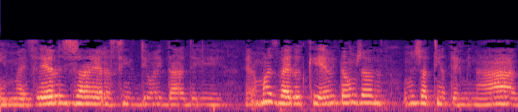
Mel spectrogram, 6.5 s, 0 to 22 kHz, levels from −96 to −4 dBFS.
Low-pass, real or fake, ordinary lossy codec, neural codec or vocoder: 7.2 kHz; fake; MP3, 24 kbps; vocoder, 24 kHz, 100 mel bands, Vocos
